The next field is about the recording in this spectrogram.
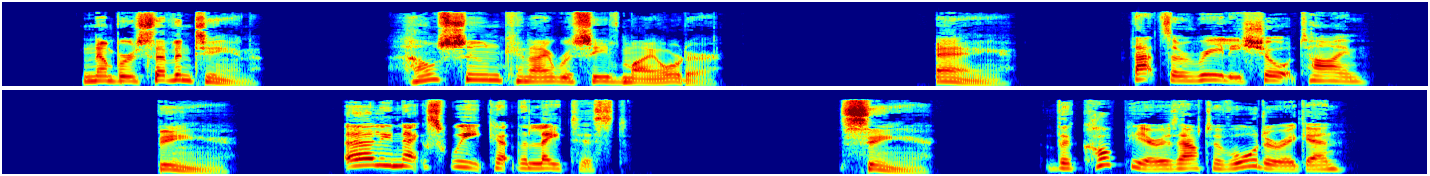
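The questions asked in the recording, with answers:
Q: How soon can I receive my order?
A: B: Early next week at the latest.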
